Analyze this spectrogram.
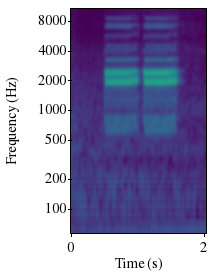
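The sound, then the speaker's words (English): A telephone in a house rings in two quick back-to-back bursts, a bright electronic trill that sounds clear, then stops, leaving only quiet background. “The phone rang while Denzel was watching the house.”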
